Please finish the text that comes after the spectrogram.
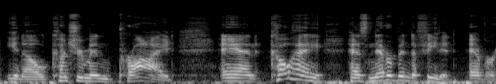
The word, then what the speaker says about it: Kohei: went to Japan mainly because of Koh hey kohi uh kohe I said it right kohei yakamura um and then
